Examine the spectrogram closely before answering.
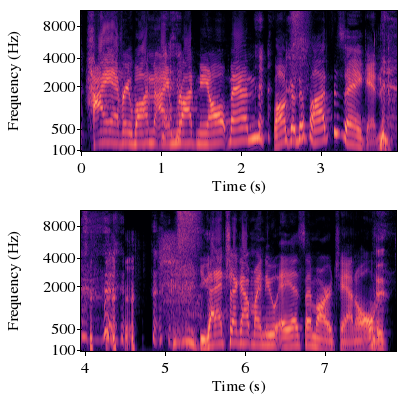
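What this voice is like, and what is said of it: Imitates another person's voice. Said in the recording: “Today, we're joined by Gilbert Gottfried. ... his voice is hard to do. He has a very unique voice.”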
